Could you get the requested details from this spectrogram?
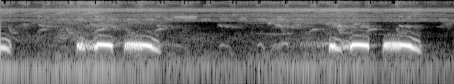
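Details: Spotted dove, wild and strong-voiced in the 'tarik akar' manner, answering near a trapper's decoy in the morning; two loud phrases of three mellow coos, the last note long and dropping, with faint background hum.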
